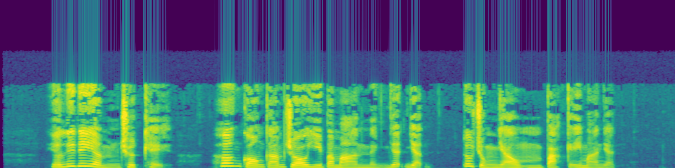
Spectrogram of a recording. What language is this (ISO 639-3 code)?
yue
